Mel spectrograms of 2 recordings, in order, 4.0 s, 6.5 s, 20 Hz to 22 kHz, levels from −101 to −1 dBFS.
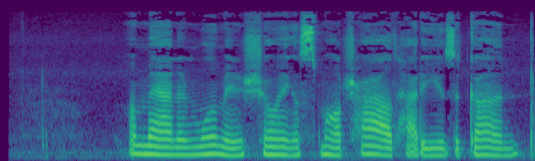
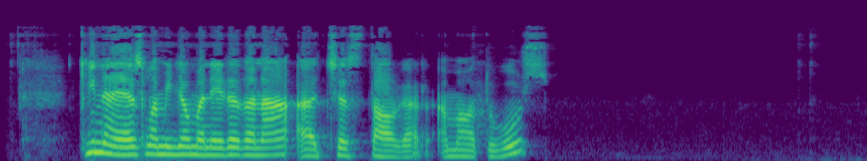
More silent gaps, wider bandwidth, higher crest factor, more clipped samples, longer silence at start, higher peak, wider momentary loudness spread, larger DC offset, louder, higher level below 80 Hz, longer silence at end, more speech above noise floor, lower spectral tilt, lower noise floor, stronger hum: neither; first, 16 kHz vs 11.5 kHz; about the same, 18 dB vs 16 dB; neither; first, 0.95 s vs 0.6 s; about the same, -12 dBFS vs -10 dBFS; second, 4 LU vs 11 LU; neither; second, -28 LUFS vs -23 LUFS; second, -76 dBFS vs -70 dBFS; second, 0 s vs 2.4 s; second, 32 dB vs 60 dB; about the same, -4.5 dB/octave vs -4.5 dB/octave; second, -60 dBFS vs -83 dBFS; neither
